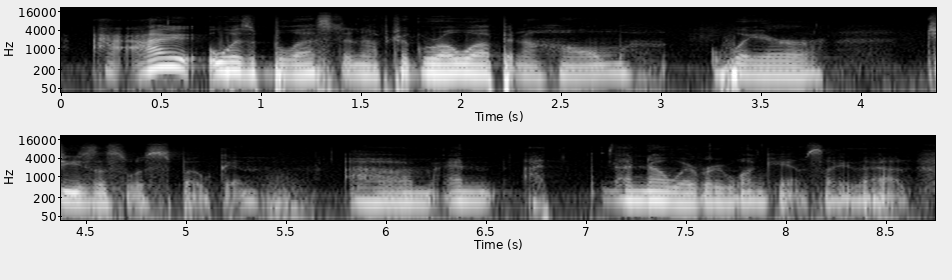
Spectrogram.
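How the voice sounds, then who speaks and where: A woman with a very deep, low pitch, a dark, mellow tone, fairly even intonation, big swings in loudness and a fairly slow pace. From Northeast Arkansas. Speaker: author and entrepreneur. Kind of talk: radio interview.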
